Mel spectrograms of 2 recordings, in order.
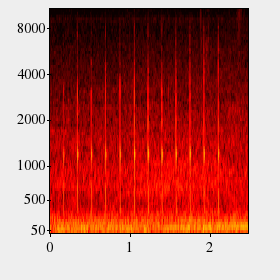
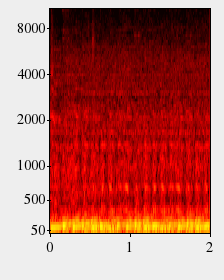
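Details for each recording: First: Idle air control valve check valve removed from a sedan on stock ECU, shaken by hand next to the mic; faint light clicking about six times a second as the internal ball rattles, meaning the valve is free and working correctly. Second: BMW E36 sedan after fuel pump relay and IACV work: starter cranks steadily about four times a second with no firing or pops; crank no start, suspected no fuel, check engine light shows DME powered.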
